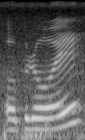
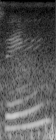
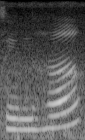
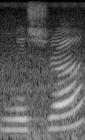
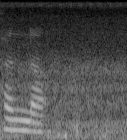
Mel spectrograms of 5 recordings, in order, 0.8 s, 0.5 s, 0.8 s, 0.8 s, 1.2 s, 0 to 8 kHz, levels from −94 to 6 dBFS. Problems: constant background noise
